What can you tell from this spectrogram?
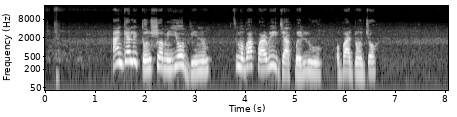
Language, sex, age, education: Yoruba, female, 30-45, tertiary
